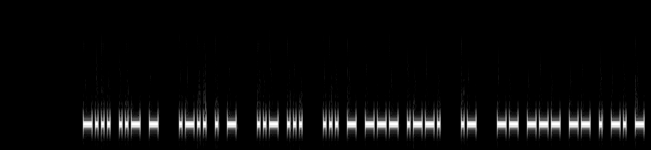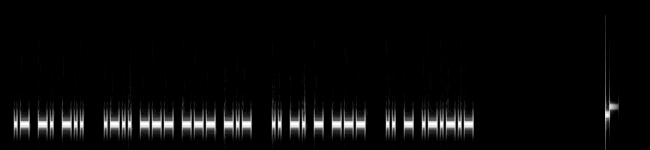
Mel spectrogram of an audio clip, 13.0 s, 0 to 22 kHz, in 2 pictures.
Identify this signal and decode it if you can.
Morse code, heard as a keyed tone, about 40 wpm, 700 Hz. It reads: BUT LET US STOP A MOMENT AND LOOK INTO IT.
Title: Sentences from Top 1000 Words - Review Part 1 - 40wpm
